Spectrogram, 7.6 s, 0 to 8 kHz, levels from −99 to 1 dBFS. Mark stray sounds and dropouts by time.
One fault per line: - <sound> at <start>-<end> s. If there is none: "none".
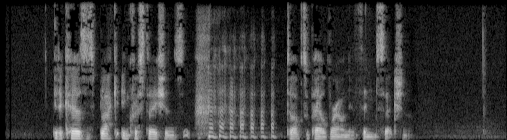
- laugh at 2.9-4.2 s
